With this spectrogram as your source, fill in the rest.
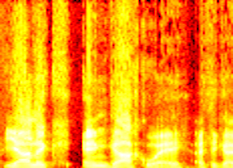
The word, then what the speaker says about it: Yannick Ngakoue: All right, Yannick Ngakoue, I think I pronounced that correctly.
